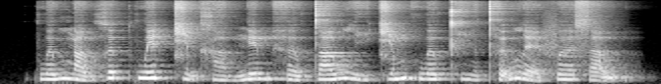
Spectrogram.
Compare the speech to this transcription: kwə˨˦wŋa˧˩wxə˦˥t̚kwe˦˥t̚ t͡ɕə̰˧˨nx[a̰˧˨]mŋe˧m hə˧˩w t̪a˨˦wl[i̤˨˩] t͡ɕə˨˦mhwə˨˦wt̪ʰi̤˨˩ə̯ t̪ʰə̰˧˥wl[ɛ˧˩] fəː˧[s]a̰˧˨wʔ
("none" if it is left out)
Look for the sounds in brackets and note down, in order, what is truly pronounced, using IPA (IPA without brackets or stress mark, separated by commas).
a̤˨˩, i̤˨˩, ɛ˧˩, s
